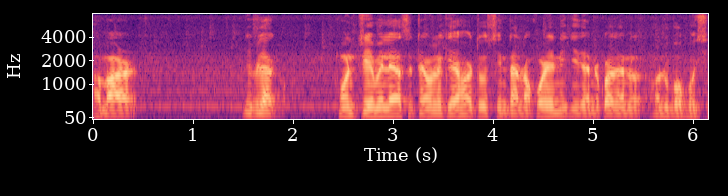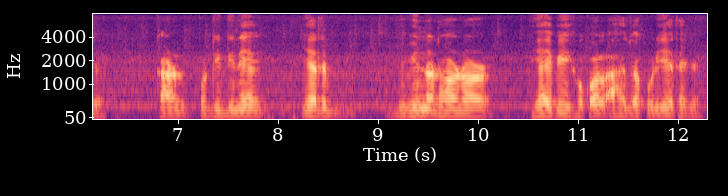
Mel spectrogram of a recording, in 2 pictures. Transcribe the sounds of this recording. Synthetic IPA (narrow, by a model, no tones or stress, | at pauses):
amaɹ | zibilak | mɔntɹiɛmɛlɛasɛteʊ̃lʊkɛɦɔjtʊsintanɔkɔɹɛnekitɛnɛkuazɔnɔnubʱɔbʱɦojsɛ̰ | kaɹɔnpɹot̬idinɛ | ijatɛ | bibʱinːɔdʱɔɹɔnɔɹ | bʱiajpixɔkɔla̰ɦazʊwakoɹiɛtʰakɛ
